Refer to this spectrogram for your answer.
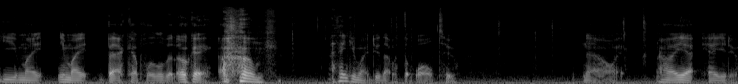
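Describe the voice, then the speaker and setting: Speaking at a fairly quick pace yet with long, frequent pauses, a man with a fairly low pitch shows vocal fry, very wide pitch swings and big swings in loudness. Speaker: indie game developer. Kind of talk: gameplay walkthrough. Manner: hesitant, many fillers.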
